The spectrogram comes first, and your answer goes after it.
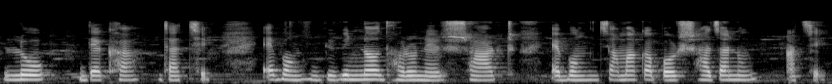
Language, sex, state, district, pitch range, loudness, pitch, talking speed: Bengali, female, Tripura, West Tripura, 205-220 Hz, -18 LUFS, 210 Hz, 85 wpm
